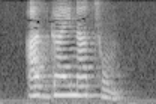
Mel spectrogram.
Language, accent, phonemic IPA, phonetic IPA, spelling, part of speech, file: Armenian, Eastern Armenian, /ɑzɡɑjnɑˈt͡sʰum/, [ɑzɡɑjnɑt͡sʰúm], ազգայնացում, noun, Hy-ազգայնացում.ogg
- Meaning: nationalization (the act of taking formerly private assets into public or state ownership)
